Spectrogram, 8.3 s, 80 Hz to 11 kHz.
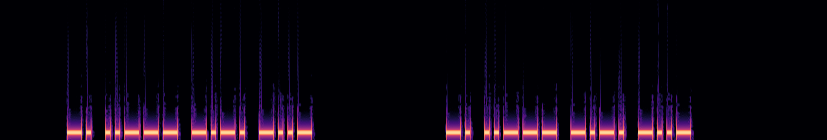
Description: Morse code, heard as a keyed tone, about 25 wpm, 700 Hz. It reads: N2CX N2CX
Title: Call Signs Repeated 2x - 25wpm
